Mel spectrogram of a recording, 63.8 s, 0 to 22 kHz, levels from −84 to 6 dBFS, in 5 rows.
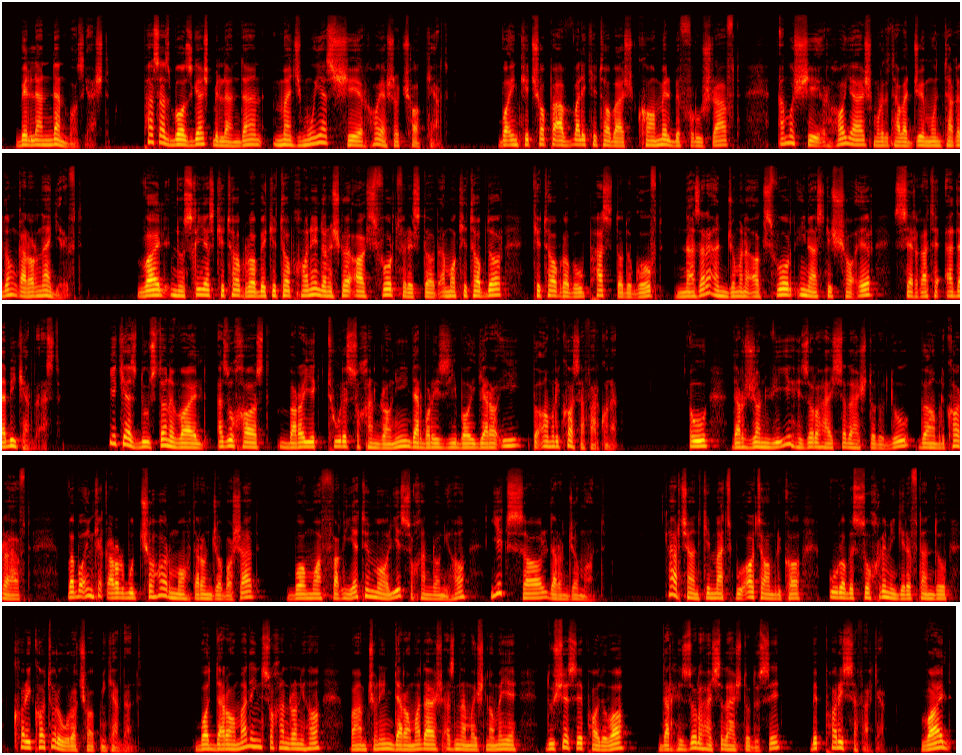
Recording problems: none

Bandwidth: 15 kHz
